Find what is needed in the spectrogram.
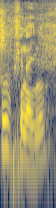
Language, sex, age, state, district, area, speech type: Bodo, male, 45-60, Assam, Kokrajhar, urban, spontaneous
